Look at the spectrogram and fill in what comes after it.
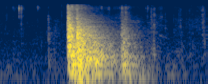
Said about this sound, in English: He punches a cupboard.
